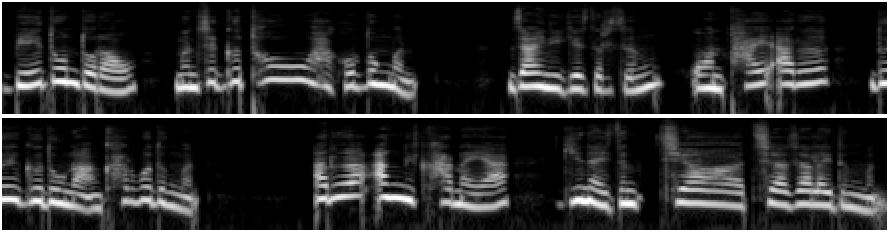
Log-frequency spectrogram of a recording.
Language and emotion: Bodo, fearful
